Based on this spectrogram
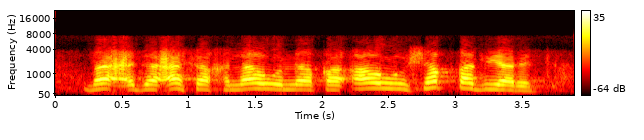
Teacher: أوشك قد يرد. فلهذا فإن لفظ البيت الصحيح أن تسكن أوشك، فإذا سكنت أوشك تدغمها في القاف بعدها · Term: الإدغام الكبير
